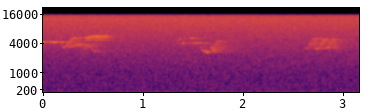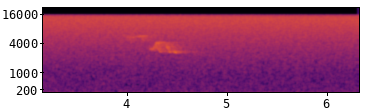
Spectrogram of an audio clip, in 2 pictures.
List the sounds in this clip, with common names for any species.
Black-throated Green Warbler, Red-eyed Vireo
